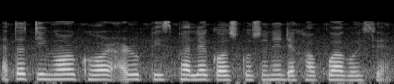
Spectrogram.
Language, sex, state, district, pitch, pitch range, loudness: Assamese, female, Assam, Sonitpur, 225 Hz, 210-230 Hz, -16 LUFS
